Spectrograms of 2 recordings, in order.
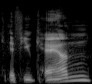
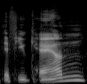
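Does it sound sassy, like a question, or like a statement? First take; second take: statement; statement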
